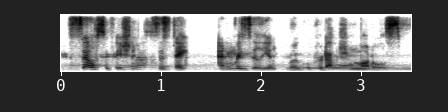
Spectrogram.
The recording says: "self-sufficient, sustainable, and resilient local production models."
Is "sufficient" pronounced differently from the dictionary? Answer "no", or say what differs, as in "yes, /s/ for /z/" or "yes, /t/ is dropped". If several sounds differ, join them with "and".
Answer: no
